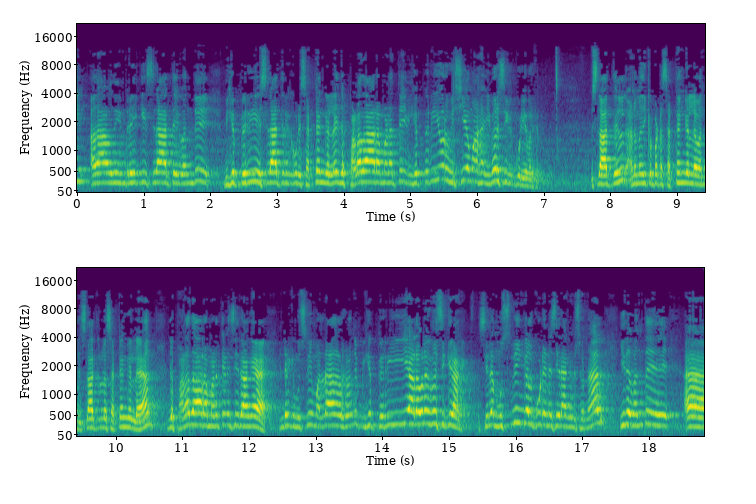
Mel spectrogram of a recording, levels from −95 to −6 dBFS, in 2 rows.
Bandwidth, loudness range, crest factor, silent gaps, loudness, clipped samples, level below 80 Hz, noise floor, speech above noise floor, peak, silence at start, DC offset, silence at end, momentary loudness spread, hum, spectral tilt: 12.5 kHz; 3 LU; 18 dB; none; -18 LUFS; under 0.1%; -56 dBFS; -42 dBFS; 25 dB; 0 dBFS; 0 s; under 0.1%; 0 s; 10 LU; none; -5.5 dB/octave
